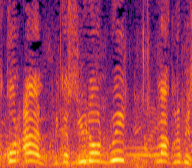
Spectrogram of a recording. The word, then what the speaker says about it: Qur'an: You think we would say Furhan, but it's actually Qur'an, because you don't read Maghribi script.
